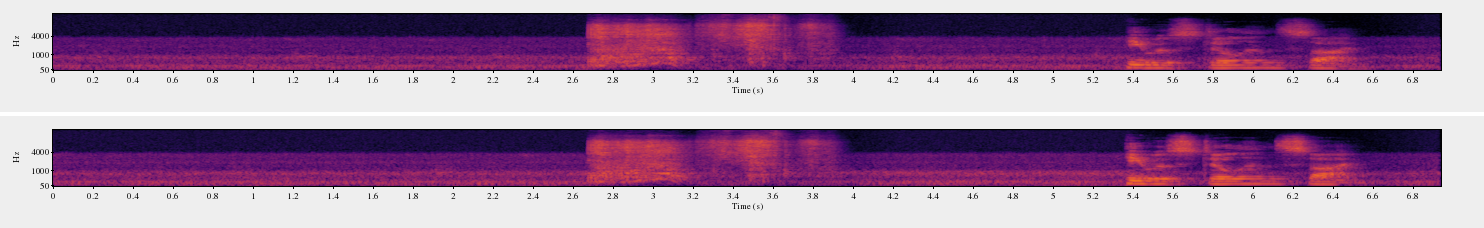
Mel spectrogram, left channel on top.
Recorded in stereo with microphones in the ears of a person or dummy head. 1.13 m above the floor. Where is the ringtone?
No ringtone in this recording.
